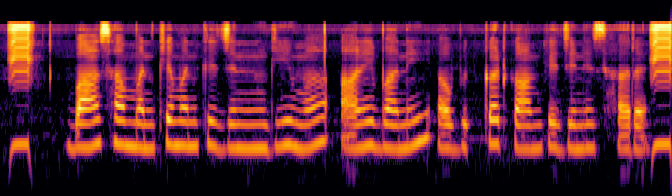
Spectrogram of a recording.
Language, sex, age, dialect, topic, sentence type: Chhattisgarhi, female, 25-30, Western/Budati/Khatahi, agriculture, statement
